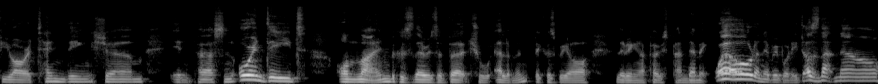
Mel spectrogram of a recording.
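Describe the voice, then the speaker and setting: Medium-pitched male speech in a British accent, dark and mellow in tone, at a fairly quick pace, on a very clean recording with a silent background. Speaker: podcast host. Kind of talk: casual chat. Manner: hesitant, many fillers.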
